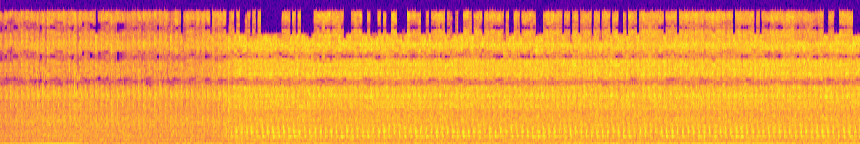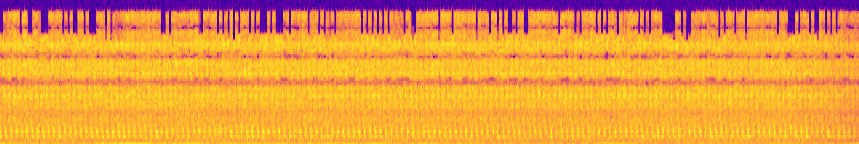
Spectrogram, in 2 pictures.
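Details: Turbocharged car idling with the oil filler cap off, run as a blow-by comparison. Smooth, steady idle with a soft even hum and no knocks. Healthy engine.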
